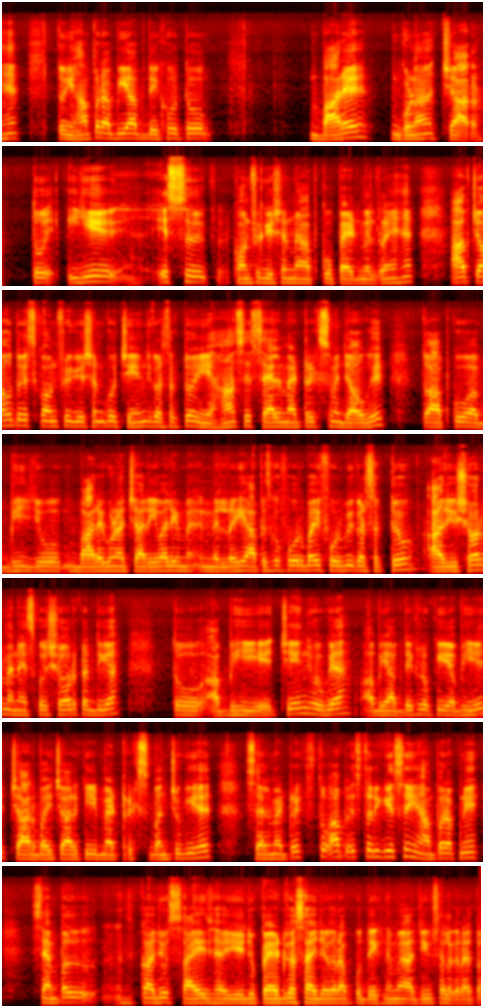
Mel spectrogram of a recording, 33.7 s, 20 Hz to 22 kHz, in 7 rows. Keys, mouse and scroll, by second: 9.7 click, 16.8 click, 22.6 super+KP_Add, 23.8 super+KP_Subtract, 30.2 click, 31.8 super+KP_Add.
